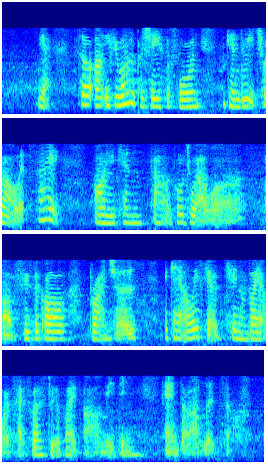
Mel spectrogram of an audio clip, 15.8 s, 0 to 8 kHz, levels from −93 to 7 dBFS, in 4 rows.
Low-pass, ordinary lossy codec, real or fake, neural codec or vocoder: 7.2 kHz; AAC, 16 kbps; fake; codec, 16 kHz, 1.1 kbps, Voila-Tokenizer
